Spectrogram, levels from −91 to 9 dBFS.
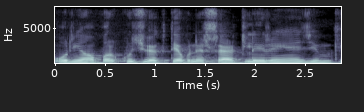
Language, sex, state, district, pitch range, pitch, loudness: Hindi, male, Uttar Pradesh, Shamli, 145-160 Hz, 150 Hz, -15 LUFS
